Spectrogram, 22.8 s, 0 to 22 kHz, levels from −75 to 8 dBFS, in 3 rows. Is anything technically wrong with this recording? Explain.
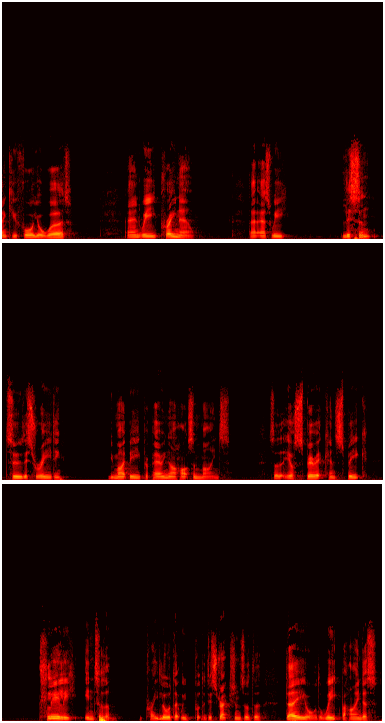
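No, nothing technically wrong stands out in this audio; no faults are audible anywhere in it.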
